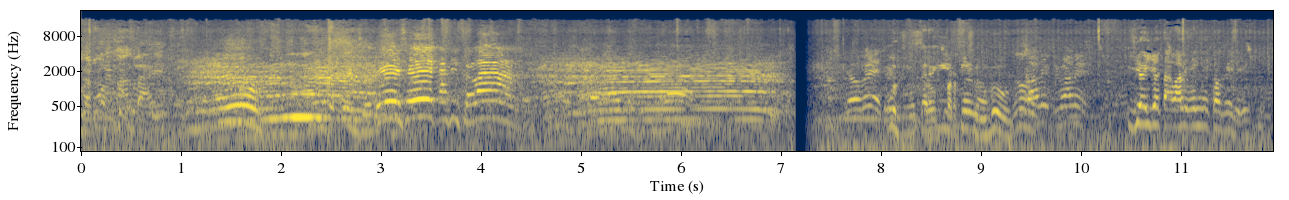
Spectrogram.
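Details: Huge cattle unloaded from a truck, raging, bellowing in a dense chorus of long harmonic moos with swooping arcs, a brief silent break midway, then more overlapping calls.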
